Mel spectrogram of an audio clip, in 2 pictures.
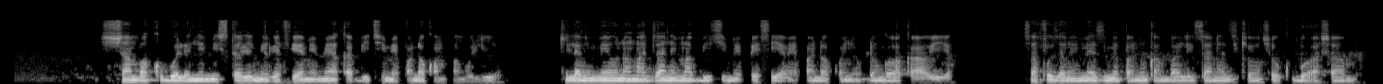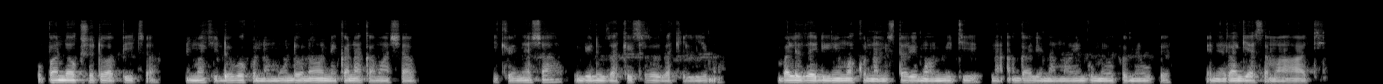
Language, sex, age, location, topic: Swahili, male, 18-24, Nairobi, agriculture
